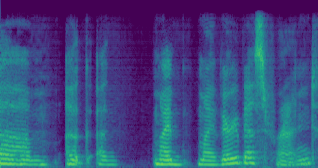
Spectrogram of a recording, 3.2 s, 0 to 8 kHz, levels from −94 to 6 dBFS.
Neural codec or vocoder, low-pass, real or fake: vocoder, 24 kHz, 100 mel bands, Vocos; 7.2 kHz; fake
